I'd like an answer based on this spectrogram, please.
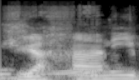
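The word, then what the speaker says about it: Jhonny: You don't remember Johnny Peralta? Yeah, as some people would pronounce it, because the H is right after the J.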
